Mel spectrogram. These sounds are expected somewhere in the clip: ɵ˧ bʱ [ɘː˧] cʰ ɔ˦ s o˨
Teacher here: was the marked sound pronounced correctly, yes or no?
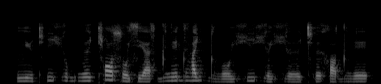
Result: yes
